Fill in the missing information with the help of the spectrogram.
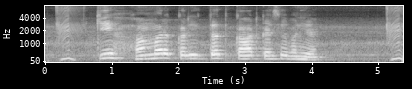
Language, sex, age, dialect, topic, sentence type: Maithili, male, 18-24, Angika, banking, question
